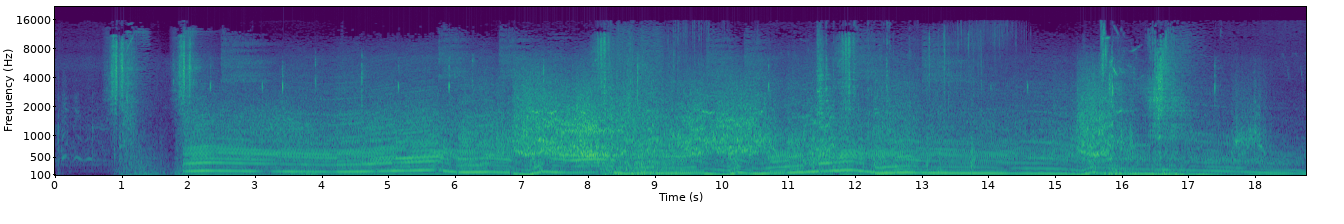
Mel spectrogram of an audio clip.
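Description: A car engine roars and revs up and down as a car races.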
